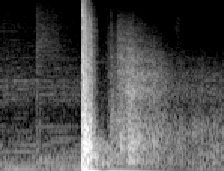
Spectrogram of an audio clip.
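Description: A single close, loud gunshot fired at a meat target outdoors, a sharp crack with a booming echo that fades over about half a second, no talk.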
